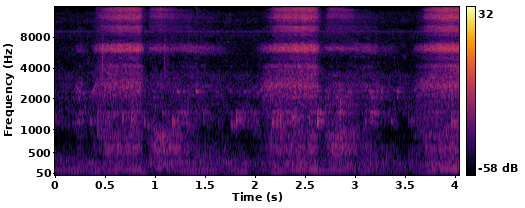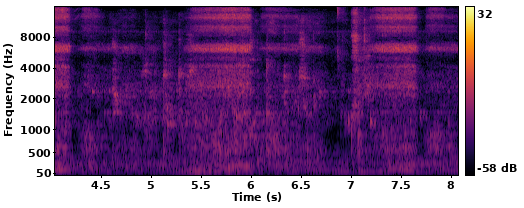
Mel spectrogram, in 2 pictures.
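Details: Pomeranian dozing off during a spa bath, snoring in soft, breathy rasps roughly every second and a half, with a steady hiss of running water or bath noise throughout.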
